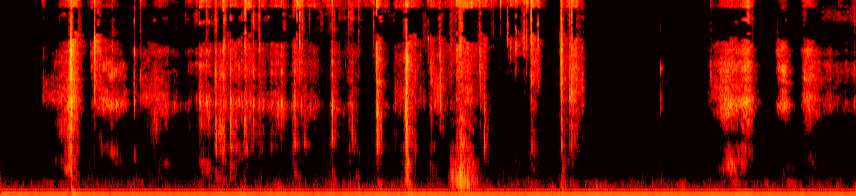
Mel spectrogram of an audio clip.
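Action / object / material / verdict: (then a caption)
scrape / bar of soap / soap / none. A solid yellow bar of soap held in the hand is shaved into strands with a metal blade, giving crisp, bright scraping and crunching strokes. The cuts come irregularly over a low steady hum, then the soap is held with no blade, and only a couple of faint scrapes follow.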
